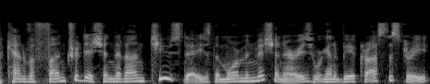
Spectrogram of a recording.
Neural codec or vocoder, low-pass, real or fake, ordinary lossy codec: none; 7.2 kHz; real; MP3, 32 kbps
